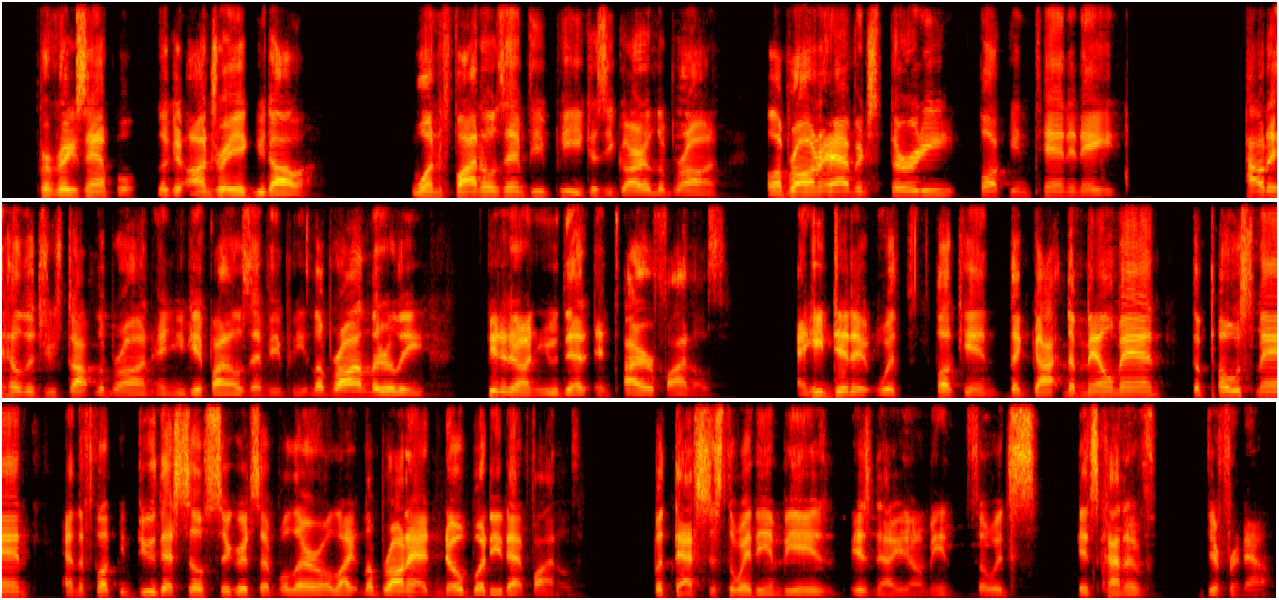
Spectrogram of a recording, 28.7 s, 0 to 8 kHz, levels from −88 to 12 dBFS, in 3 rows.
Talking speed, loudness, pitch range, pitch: 185 wpm, -24 LUFS, 125-155 Hz, 140 Hz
